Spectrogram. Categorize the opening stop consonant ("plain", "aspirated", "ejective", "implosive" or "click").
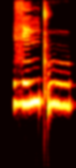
ejective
